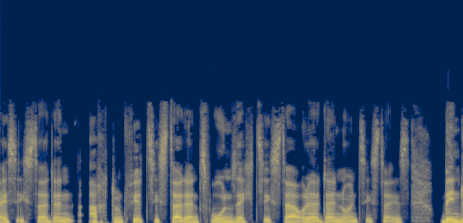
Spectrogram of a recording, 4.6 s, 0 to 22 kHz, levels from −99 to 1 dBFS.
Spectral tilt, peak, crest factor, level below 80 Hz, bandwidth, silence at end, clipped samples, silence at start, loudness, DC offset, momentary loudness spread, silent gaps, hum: -5 dB/octave; -2 dBFS; 18 dB; -56 dBFS; 12 kHz; 0 s; under 0.1%; 0 s; -20 LUFS; under 0.1%; 7 LU; 4.33-4.37 s; none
